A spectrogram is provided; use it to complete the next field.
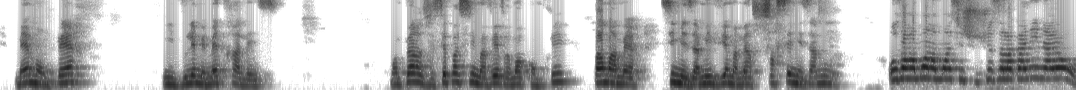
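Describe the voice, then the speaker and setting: A woman speaks in a dark, mellow tone that is somewhat breathy. Her pitch swings very widely, with long, frequent pauses. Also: medium pitch for a woman, moderate pace. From DR Congo, Kinshasa area. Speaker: master of ceremonies. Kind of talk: interview.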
